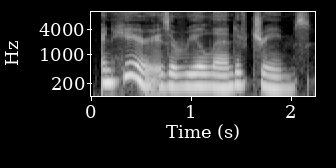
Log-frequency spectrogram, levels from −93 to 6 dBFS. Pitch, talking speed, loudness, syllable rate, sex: 185 Hz, 215 wpm, -15 LUFS, 4.4 syllables/s, female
